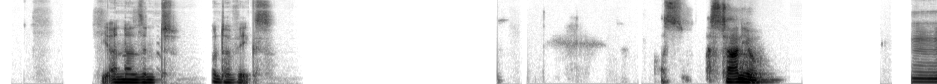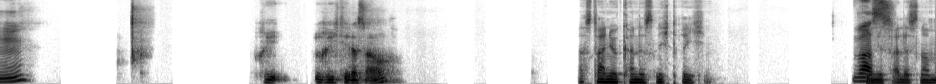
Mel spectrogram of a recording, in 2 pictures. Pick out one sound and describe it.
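A man speaks with animation over an online call, in short bursts with pauses.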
